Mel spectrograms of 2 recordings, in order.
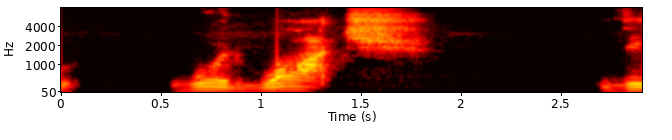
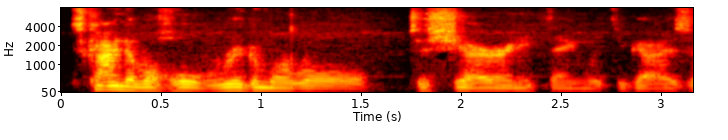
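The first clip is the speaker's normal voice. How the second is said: ordinary delivery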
